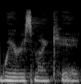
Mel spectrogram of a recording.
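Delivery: very quiet, hushed, deliberately calm and composed. Retelling walking in while the caregiver is yelling, very quiet voice. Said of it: "very quiet voice".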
